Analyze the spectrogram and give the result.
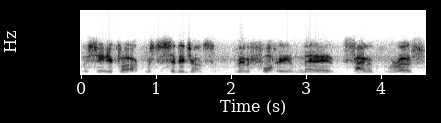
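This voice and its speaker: A man's voice: medium pitch, a little fast, close to an everyday voice. A man acting a stout, fussy British government official in an old-time radio drama, speaking in a pompous, grave, formal way. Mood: formal, authoritative. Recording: narrow-band noisy vintage radio recording.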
